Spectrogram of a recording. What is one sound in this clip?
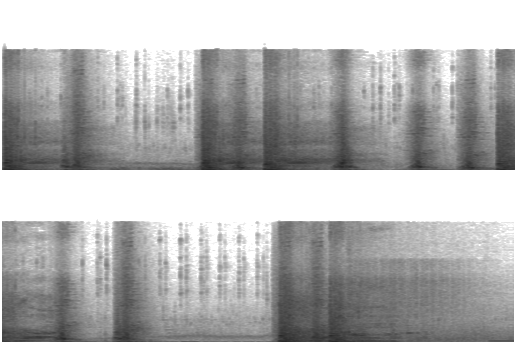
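Heavy blows strike a body again and again in a close fight.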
